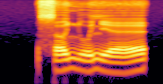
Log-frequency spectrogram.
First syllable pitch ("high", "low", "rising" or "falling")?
rising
